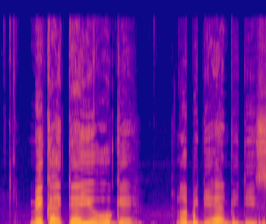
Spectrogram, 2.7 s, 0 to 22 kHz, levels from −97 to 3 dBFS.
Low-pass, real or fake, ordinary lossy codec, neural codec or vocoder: none; real; none; none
